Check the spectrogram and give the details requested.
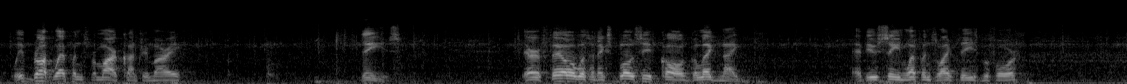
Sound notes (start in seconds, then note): none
